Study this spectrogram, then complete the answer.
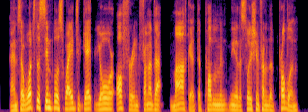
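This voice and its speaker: A man with an Australian accent talks at a very fast pace with hardly any pauses, his pitch medium and its variation ordinary. The recording is very clean, with a silent background and a dry, close sound with no echo. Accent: warm Australian. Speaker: marketing coach. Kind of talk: interview.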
